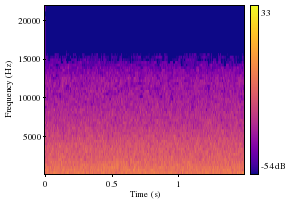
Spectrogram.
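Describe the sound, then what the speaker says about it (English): Sullivan Falls roars in a steady, dense wash of water noise that fills the whole moment at an even, loud level with no pauses or voices. "That's not the wind, that's a waterfall."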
